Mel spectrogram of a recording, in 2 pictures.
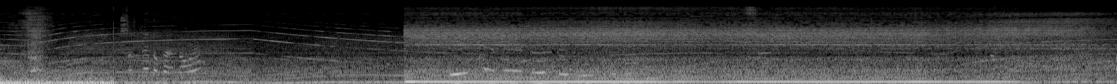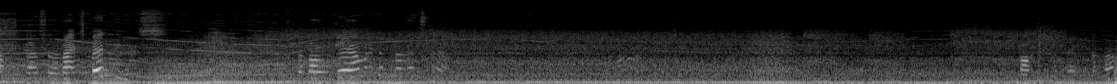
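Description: A truck engine rumbles with a steady, low hum.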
